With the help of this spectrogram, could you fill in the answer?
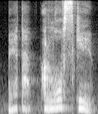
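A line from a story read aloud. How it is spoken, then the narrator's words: Crowd whispering. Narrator (Russian): шепталась стоящая вокруг публика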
